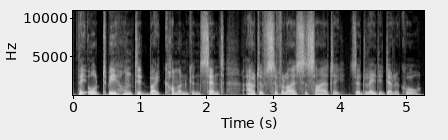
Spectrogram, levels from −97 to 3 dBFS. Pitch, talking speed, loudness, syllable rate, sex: 110 Hz, 170 wpm, -20 LUFS, 5.6 syllables/s, male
